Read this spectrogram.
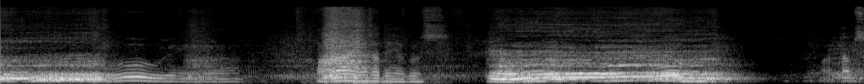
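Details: Hanoman, a huge fattened Indonesian cattle being readied for a 2023 cattle contest, gives long, low, drawn-out moos with a wavering tone, two main bellows separated by a pause, in an echoing indoor space.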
